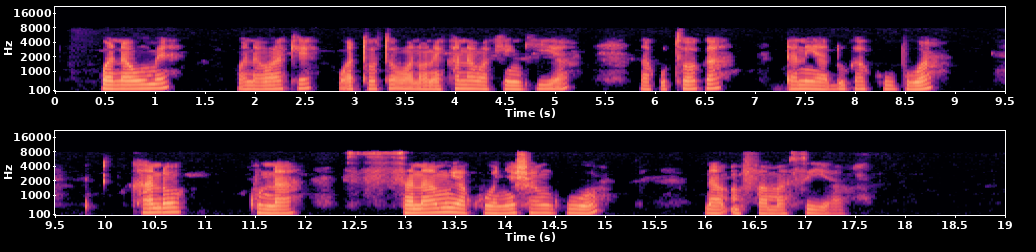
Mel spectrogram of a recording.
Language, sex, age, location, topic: Swahili, female, 25-35, Mombasa, government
